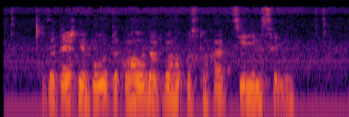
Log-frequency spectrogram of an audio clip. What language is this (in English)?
Ukrainian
